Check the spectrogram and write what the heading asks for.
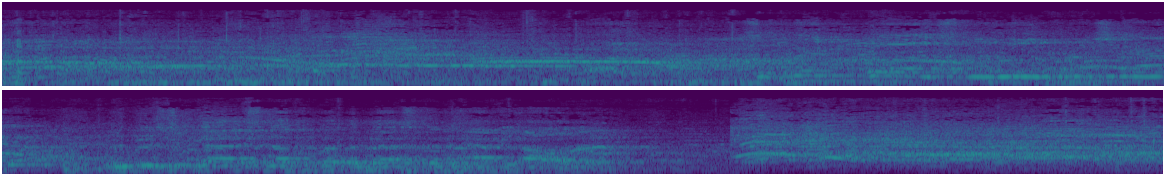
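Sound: crowd yelling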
